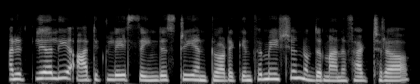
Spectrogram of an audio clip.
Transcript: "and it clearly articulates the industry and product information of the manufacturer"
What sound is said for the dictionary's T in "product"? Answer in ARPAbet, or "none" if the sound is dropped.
none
